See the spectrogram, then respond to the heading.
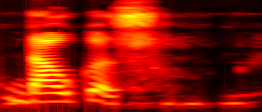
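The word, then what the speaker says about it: Daucus: तो इसका जो नाम है डाऊकस।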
